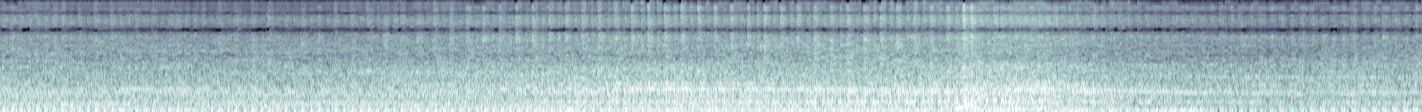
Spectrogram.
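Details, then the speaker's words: Small tractor mower, suspected dead battery, jump-started after refuel and choked: single cylinder catches and settles into steady, even chug with slight dip in speed near end; runs normally once started. "Let's see if it'll fire it up. Oh. Fired up, bud. Oh, crap. Choking it, that's why."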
